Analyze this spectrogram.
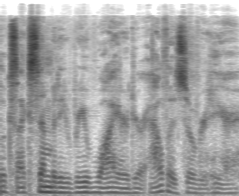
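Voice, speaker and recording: In a put-on character voice, a man sounds gruff at a fairly low pitch, racing at a very fast pace with a monotone, flat intonation. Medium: read story. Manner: gruff, offhand.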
